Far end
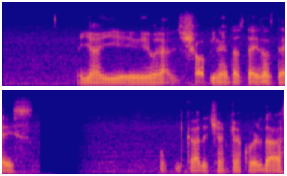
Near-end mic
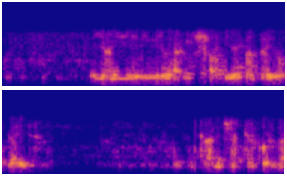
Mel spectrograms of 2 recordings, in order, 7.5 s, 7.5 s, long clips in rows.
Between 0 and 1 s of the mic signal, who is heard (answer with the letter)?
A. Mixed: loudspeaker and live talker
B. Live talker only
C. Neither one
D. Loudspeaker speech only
C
